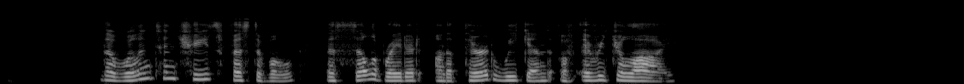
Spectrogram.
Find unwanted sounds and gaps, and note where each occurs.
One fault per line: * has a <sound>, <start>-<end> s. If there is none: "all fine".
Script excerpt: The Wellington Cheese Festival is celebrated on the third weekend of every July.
all fine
